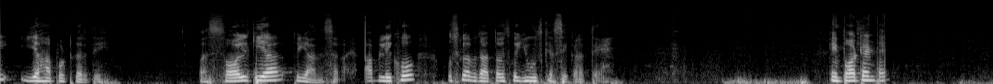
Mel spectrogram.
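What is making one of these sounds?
A man explains calmly through a clip-on microphone.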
